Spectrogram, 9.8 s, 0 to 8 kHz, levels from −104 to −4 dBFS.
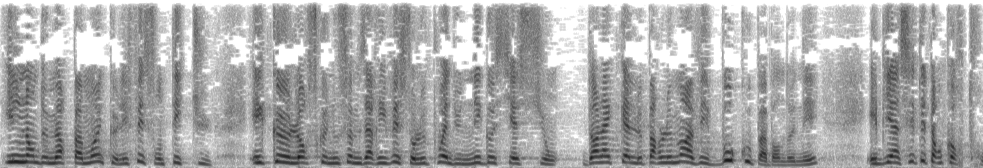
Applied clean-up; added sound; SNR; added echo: none; none; none; none.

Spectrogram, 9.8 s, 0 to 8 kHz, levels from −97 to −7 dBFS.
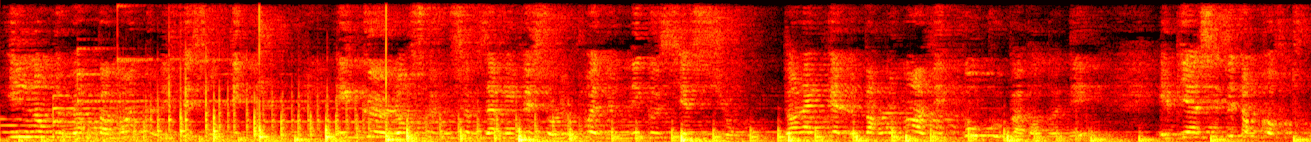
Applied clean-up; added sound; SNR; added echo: none; Wind chime; -3 dB; reverberation time 1.0 s.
